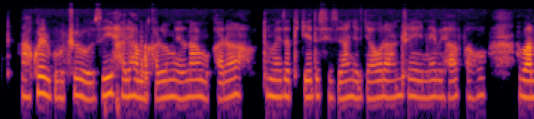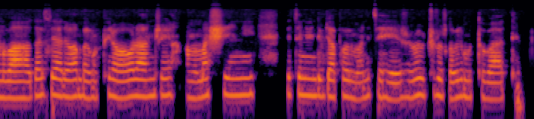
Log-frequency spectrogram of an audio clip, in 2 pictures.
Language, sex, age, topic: Kinyarwanda, female, 25-35, finance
